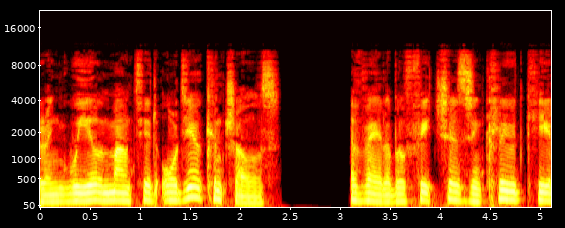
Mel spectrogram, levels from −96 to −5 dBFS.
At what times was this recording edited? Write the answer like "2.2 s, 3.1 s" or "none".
3.1 s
